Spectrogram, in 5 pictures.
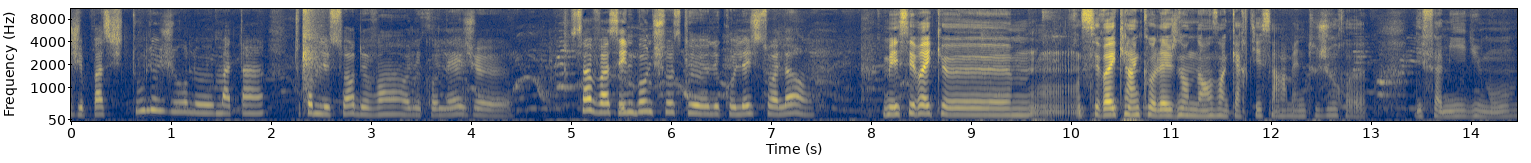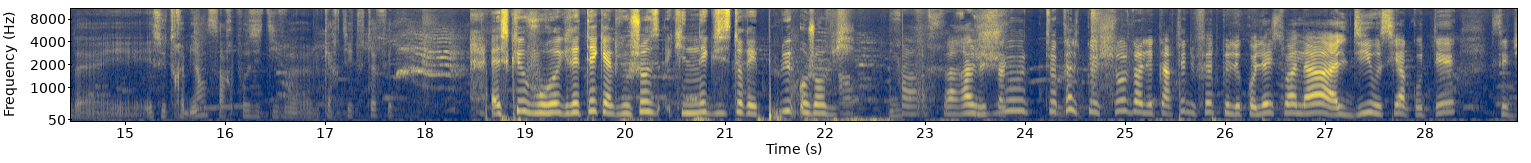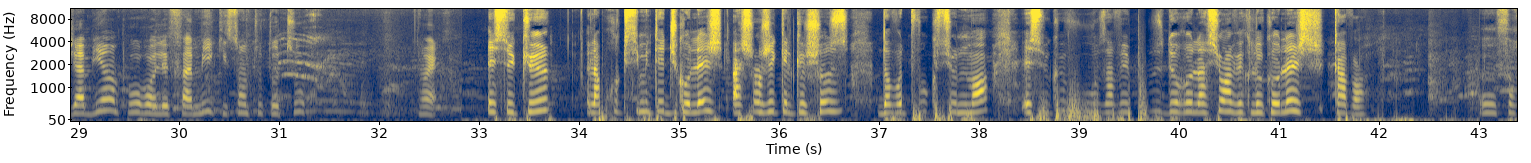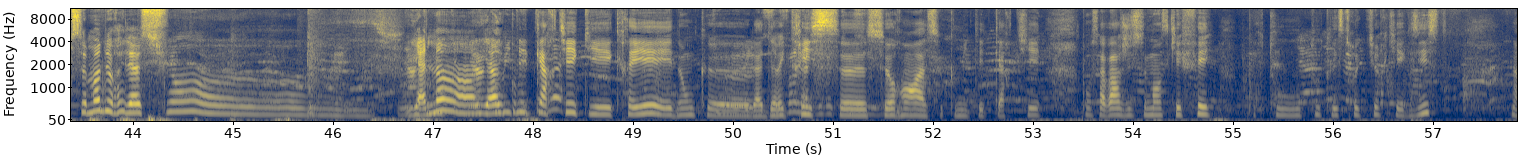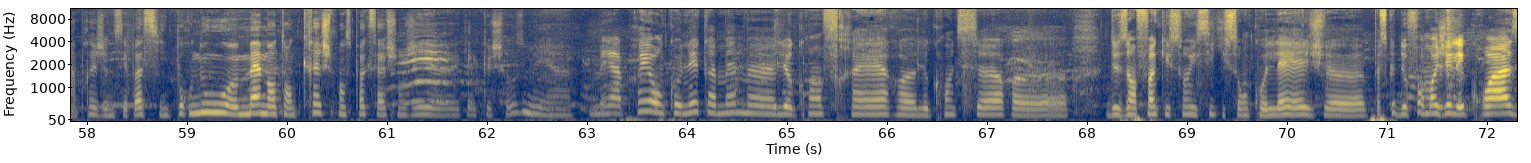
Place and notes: Rue dOran, Roubaix, France - Crèche La Luciole
Interview d'Ingrid et Mireille, animatrices
7 May 2019, 11:41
